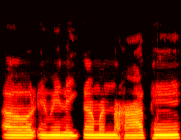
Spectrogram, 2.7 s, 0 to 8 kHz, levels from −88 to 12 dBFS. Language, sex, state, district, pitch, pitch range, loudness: Chhattisgarhi, male, Chhattisgarh, Jashpur, 150 Hz, 150-155 Hz, -18 LUFS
